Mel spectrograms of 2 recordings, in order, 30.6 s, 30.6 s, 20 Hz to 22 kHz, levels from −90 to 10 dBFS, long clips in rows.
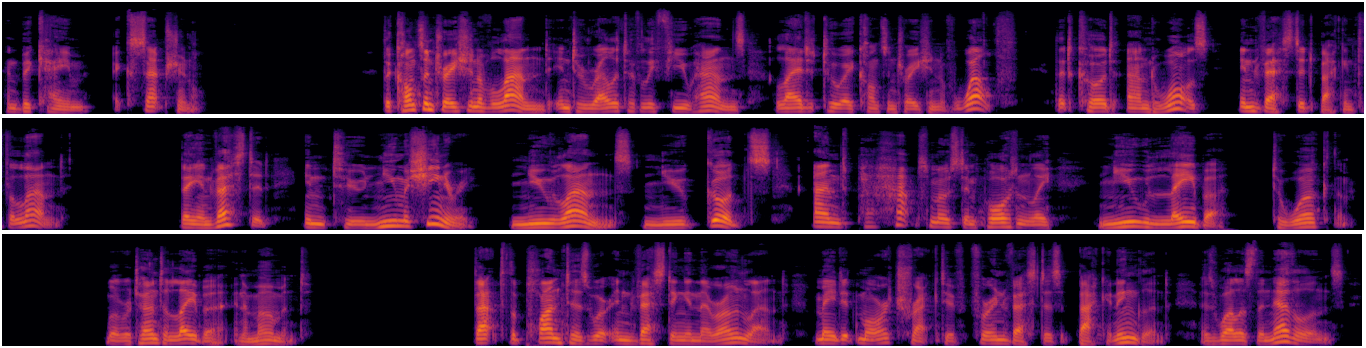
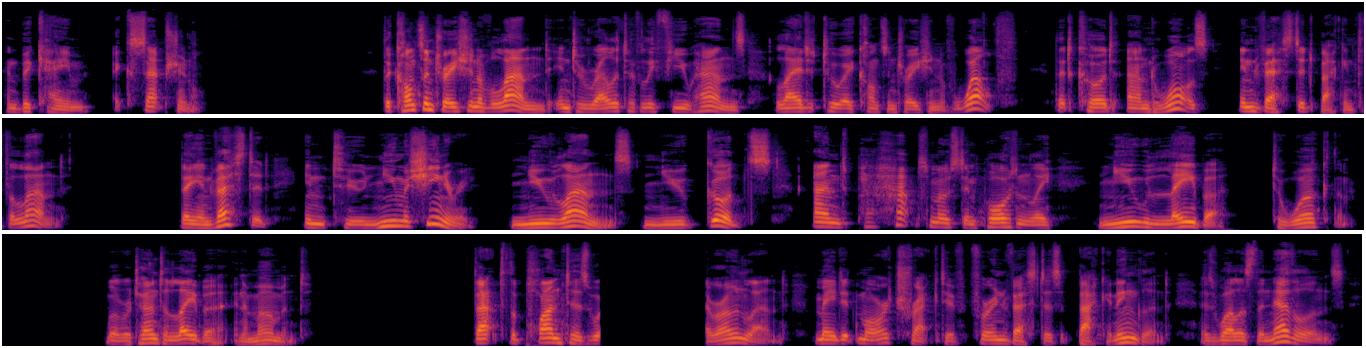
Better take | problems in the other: first | audio cutting out; at 25 s for 1 s

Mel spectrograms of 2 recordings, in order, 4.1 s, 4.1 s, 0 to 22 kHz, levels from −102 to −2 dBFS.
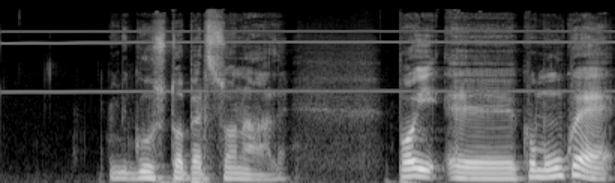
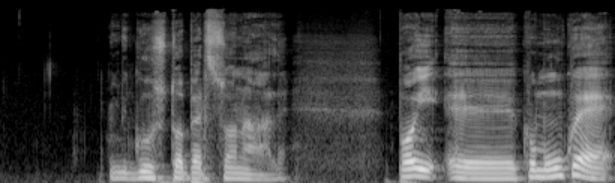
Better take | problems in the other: second | high-pitched whine; faint; throughout; 3 kHz, 25 dB below the speech

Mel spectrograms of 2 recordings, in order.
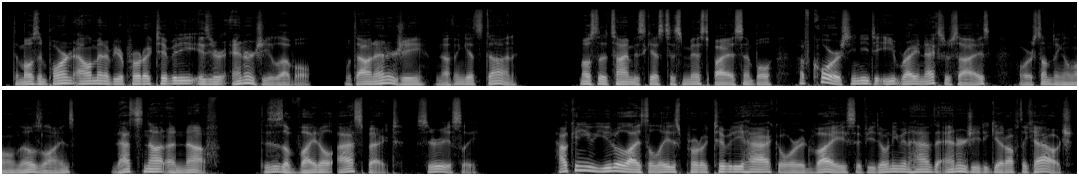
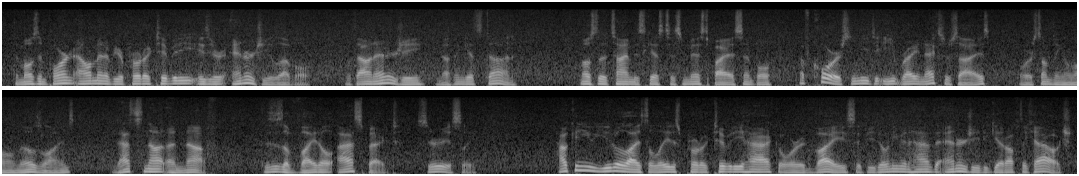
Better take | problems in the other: first | hiss; noticeable; throughout; 15 dB below the speech

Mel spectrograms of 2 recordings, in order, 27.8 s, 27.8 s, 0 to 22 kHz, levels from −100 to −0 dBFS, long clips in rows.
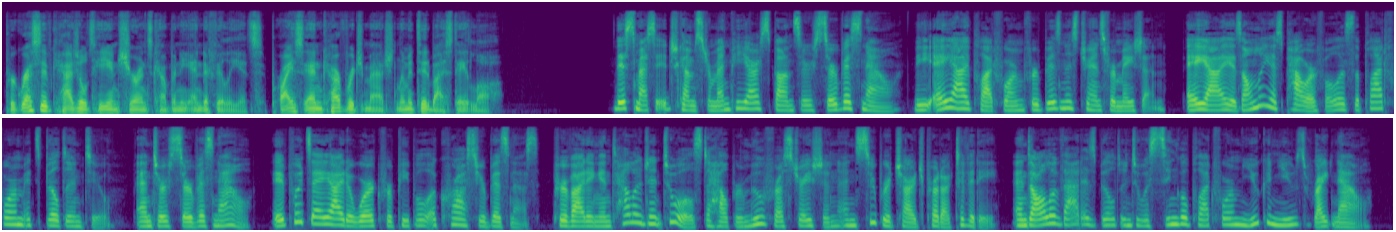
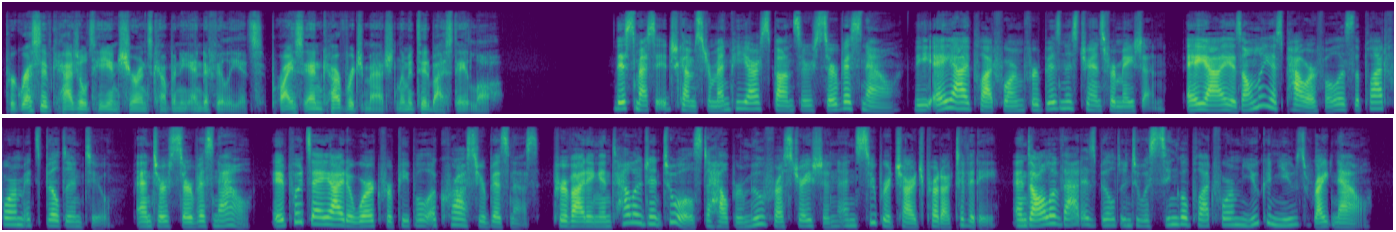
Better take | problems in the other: first | thin; very; fading below 700 Hz

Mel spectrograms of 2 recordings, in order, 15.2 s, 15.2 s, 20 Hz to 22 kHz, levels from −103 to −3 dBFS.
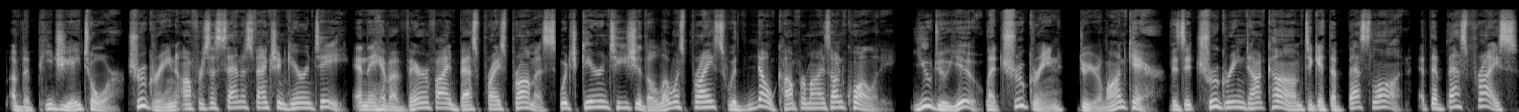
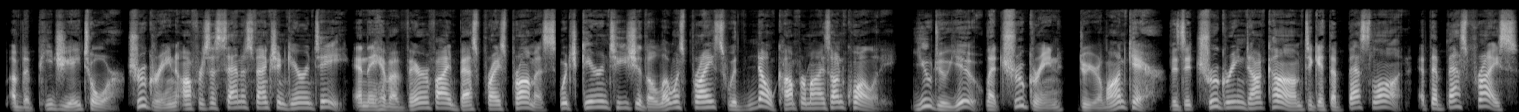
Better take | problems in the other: first | thin; very; fading below 600 Hz

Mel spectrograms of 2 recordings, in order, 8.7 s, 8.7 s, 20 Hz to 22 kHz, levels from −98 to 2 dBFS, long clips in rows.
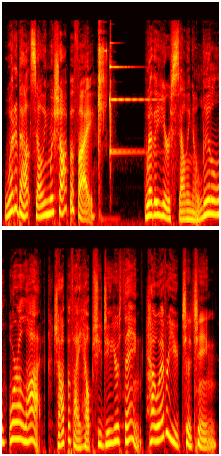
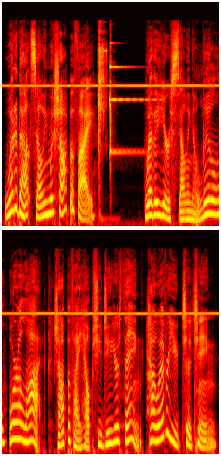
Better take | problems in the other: first | high-pitched whine; loud; throughout; 4.5 kHz, 7 dB below the speech

